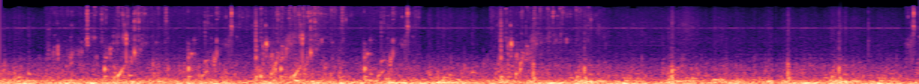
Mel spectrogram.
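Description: Bubbles gurgle and pop underwater.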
